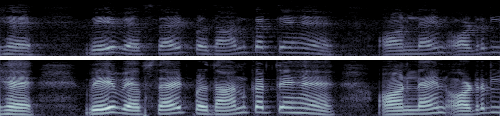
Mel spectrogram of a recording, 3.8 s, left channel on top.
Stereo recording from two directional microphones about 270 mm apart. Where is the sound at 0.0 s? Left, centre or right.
Right.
